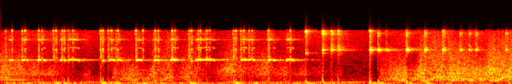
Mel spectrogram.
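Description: Old cartoon soundtrack effects: a held high tone over a quick, uneven run of sharp taps. The tone jumps about an octave higher around four seconds in, with a single sharp knock just before five seconds.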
